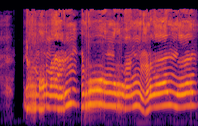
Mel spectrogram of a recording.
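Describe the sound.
A person vocally imitates the drawn-out yowl of a female cat in heat, a loud, wavering moaning cry in two long sustained bursts with sliding pitch, alone.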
